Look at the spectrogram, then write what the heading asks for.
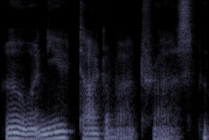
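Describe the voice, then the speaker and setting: A man with a deeply gravelly voice gives a reflective teaching talk over a video call. He speaks slowly and gently, with a husky edge. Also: fairly even intonation. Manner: gentle, unhurried, laughs softly. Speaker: spiritual teacher leading a group call.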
